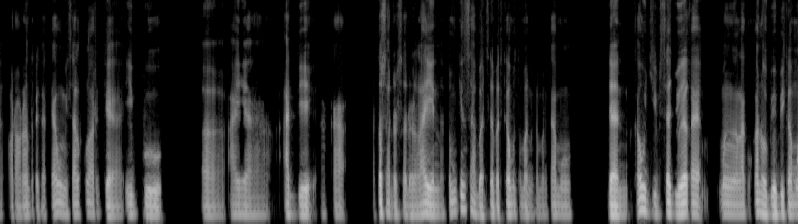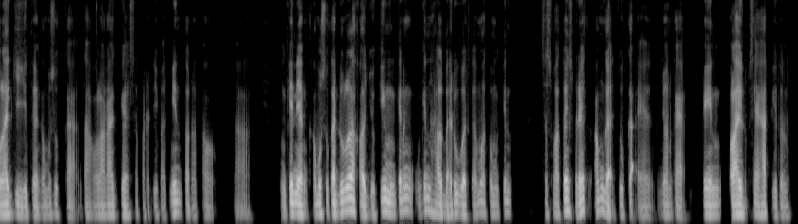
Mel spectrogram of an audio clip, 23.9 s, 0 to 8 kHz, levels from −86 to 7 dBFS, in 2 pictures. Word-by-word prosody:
Orang-orang 80 +2 -5
terdekat 80 +1 -10
kamu 100 - +1
misal, 90 +2 -4
keluarga, 90 -5 -2
ibu, 90 -4 -1 0.6
eee, 80 0 -5 0.2
ayah, 85 -1 -5 0.3
adik, 85 -1 0
kakak, 85 -2 -9 0.4
atau 100 - +4
saudara-saudara 85 -3 -4 0.2
lain, 85 -3 +4
atau 90 - -8
mungkin 110 +5 -1
sahabat-sahabat 85 - -2
kamu, 90 0 +1
teman-teman 85 -1 -9
kamu. 90 -1 -5 0.6
Dan 85 -2 +6
kamu 120 +4 +5
ji 95 -3 -9
bisa 90 +5 +3
juga 95 +1 +7
kayak 95 -2 +2 0.3
me 95 - -1 0.2
ngelakukan 90 +4 -1
hobi-hobi 85 +1 +3
kamu 90 0 +1
lagi, 90 -2 +2
gitu, 80 +1 -4
yang 80 - -5
kamu 80 +2 -7
suka. 90 0 -9
Entah 85 - -9
olahraga 85 0 -3
seperti 85 0 -14
badminton 95 -6 -4
atau, 75 -2 -12 0.3
eee, - - -12 0.5
mungkin 100 - +5
yang 90 -2 +7
kamu 95 +1 0
suka 95 - +4
dulu 110 +6 +6
lah. 120 - +9
Kalau 80 - +3
jogging 85 +8 +1
mungkin 115 +4 +1
mungkin 120 +8 -2
hal 90 -2 +3
baru 85 +4 +1
buat 85 -2 +2
kamu, 105 +1 -3
atau 90 - -6
mungkin 90 +5 -6 0.5
sesuatu 90 +3 -3
yang 115 - +4
sebenarnya 115 +3 +3
kamu 105 +3 -1
nggak - - +4
cuka 90 -2 -2
ya. 80 - -6 0.2
Cuman 85 -3 -5
kayak - - -4 0.3
pingin 85 -1 +4 0.2
pola 90 +1 +8
hidup 85 -2 +2
sehat, 90 -1 0
gitu 80 -1 -7
lho. - - -18
85 Hz, 180 wpm, -24 LUFS, 85-95 Hz, 0.6 s, lah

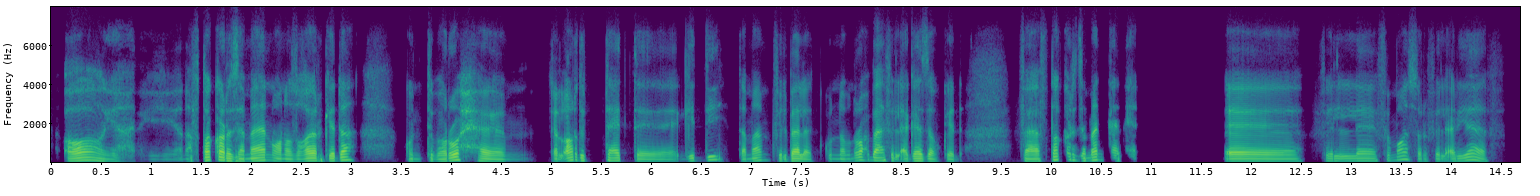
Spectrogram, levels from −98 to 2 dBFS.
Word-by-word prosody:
آه، 125 +1 +4
يعني 90 -2 -13
أنا - - -12
أفتكر 145 -4 +5
زمان 115 +6 +3
وأنا 110 -3 +1
صغير 115 +6 +4
كده 145 +6 +2 0.5
كنت 100 -2 -8
بارُوح 120 +8 +3
آمم، 90 -5 -1 0.2
الأرض - - +3 0.2
بتاعة 130 0 +2 0.6
جِدي 140 +8 -5
تمام؟ 120 +9 -2
في - - -7
البلد 110 -6 +3
كنا 100 -1 -7
بنرُوح 135 +9 -1
بقى 135 -2 +3
في - - -8
الأجازة 115 -2 +1
وكده، 95 - -6 0.5
فأفتكر 125 +10 0
زمان 140 +4 0
كان 125 -2 -5
ه - - -11 0.9
آآ، 105 -1 +2
في 120 - -10
ال 115 0 -3
في 130 - -11
مَصر 170 +6 -5
في - - -9
الأرياف، 120 +1 -3
115 Hz, 140 wpm, -25 LUFS, 100-130 Hz, 0.9 s, أفتكر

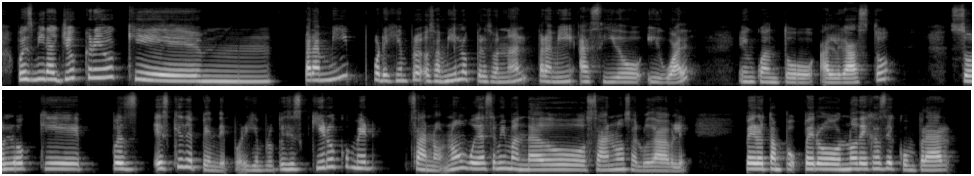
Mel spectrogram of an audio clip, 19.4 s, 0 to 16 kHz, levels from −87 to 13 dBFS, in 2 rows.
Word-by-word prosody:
Pues 305 0 +3
mira, 315 0 +3
yo 345 +6 -1
creo 390 +2 0
que, 250 - +4
mm, 220 -1 -1 0.3
para 275 0 +5
mí, 295 +7 -3 0.3
por 285 -3 0
ejemplo, 255 +3 -2
o - - -2
sea, 235 -1 -2
a - - -5
mí 240 - 0
en 285 - 0
lo 310 0 -3
personal, 220 - -5
para 220 -2 -1
mí 215 +3 -6
ha 220 0 -1
sido 195 -3 -6
igual 180 -2 -2 0.4
en 210 -1 -6
cuanto 185 -4 -3
al 175 0 +1
gasto, 185 - +1 0.5
solo 245 +1 0
que, 235 -1 0
pues, 245 -1 +3
es 255 0 +2
que 335 +6 -3
depende, 250 - -4
por - - -10
ejemplo, 190 +1 -9
pues, 225 0 -2
dices, 225 0 -1
quiero 310 +7 -2
comer 275 -5 -4 0.2
sano, 210 -9 -1
¿no? 260 +5 0
Voy 255 -1 +4
a - - +4
hacer 255 +1 -4
mi 260 - -1
mandado 210 -3 +1
sano, 205 +2 -2
saludable, 170 -4 -3 0.5
pero 240 -1 +8
tampo 230 -2 0
pero 235 -2 +6
no 235 +2 +3
dejas 240 +1 +1
de 250 -1 +1
comprar 195 -2 0
235 Hz, 165 wpm, -20 LUFS, 205-260 Hz, 0.5 s, pero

